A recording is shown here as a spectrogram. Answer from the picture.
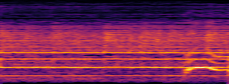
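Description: A rock song in which a singer holds one long, steady high note over the band, the pitch dipping right at the end.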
